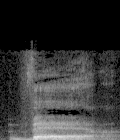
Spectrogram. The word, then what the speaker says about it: verts: En, les grands sapins verts. Aquí vamos a pronunciar ver solamente la R, la T y la S no se pronuncian.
